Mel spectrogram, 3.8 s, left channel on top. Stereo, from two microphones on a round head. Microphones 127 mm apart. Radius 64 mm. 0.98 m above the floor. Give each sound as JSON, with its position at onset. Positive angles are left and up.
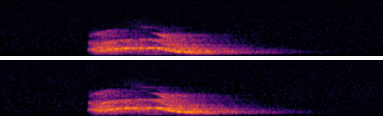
{"t": 0.9, "sound": "a cat meowing", "side_deg": -65, "distance_m": 3.0}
